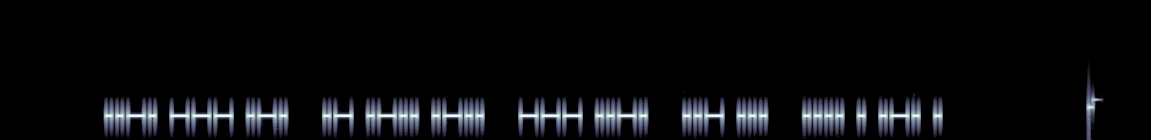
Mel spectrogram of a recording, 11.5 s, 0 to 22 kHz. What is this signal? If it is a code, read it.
Morse code, heard as a keyed tone, about 22 wpm, 700 Hz. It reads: FOR ALL OF US HERE
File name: practice / 22wpm / Build A Phrase - 5-Word Phrases - 22wpm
